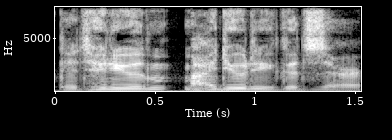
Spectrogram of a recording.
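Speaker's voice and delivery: hammed-up dying general, fake coughs; dying old man voice. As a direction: play a man gasping his last orders. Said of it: "Anthony Wayne's like".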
